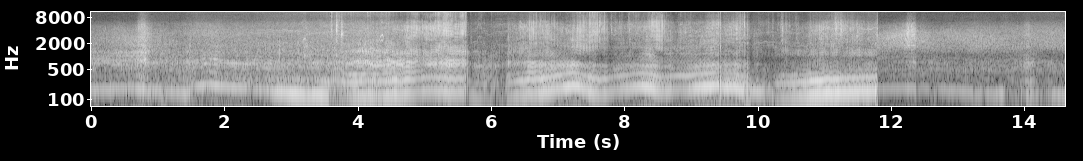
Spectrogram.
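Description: A rally car engine roars, revving up and down through the gears.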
